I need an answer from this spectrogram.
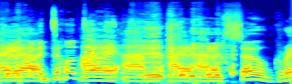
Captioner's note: laughs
